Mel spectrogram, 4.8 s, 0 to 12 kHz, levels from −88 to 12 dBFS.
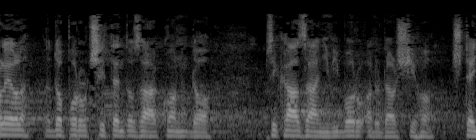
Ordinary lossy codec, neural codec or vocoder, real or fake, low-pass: MP3, 32 kbps; none; real; 9.9 kHz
